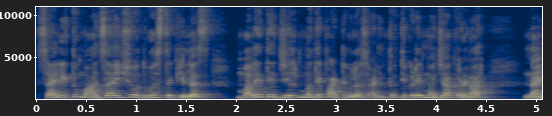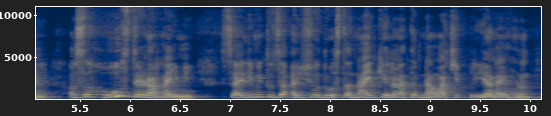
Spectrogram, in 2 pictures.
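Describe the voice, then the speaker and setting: Lady doing an angry plotting young woman yelling threats, voice a bit high and loud. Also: fast talker, natural voice. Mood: vengeful. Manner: shouting, threatening. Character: furious scheming young woman jailed.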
